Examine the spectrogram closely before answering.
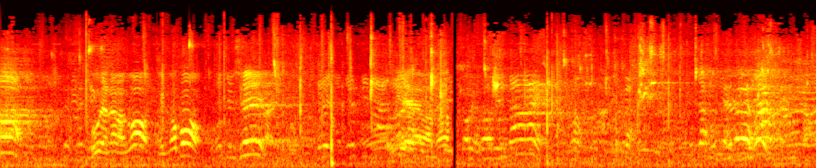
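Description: Young men shout to each other across an open court.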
